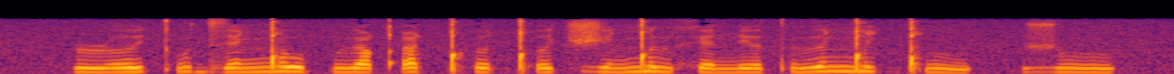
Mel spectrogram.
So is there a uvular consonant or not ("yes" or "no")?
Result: yes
